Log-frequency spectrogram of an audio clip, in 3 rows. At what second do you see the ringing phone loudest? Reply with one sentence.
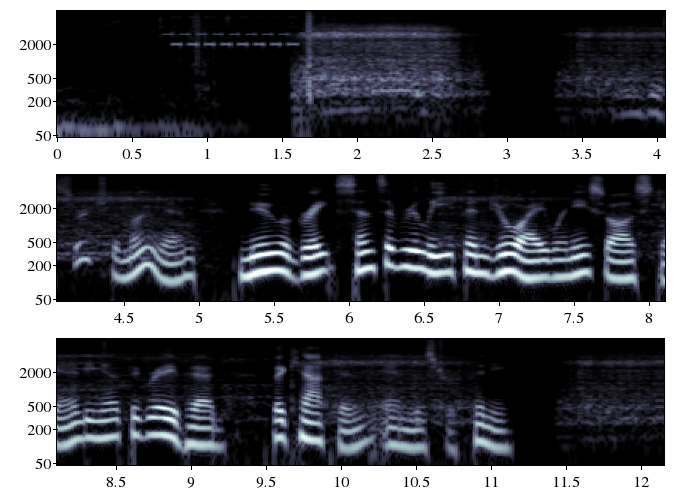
The loudest moment of the ringing phone is at 1 second.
